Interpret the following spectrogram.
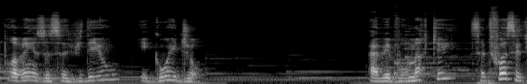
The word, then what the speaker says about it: Guizhou: Veuillez noter que, dans le nom de cette province et de sa capitale, le « U » plus le « I » se prononce « Wei » et non pas « Oui ».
